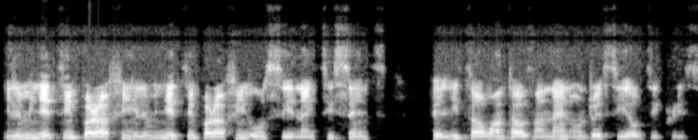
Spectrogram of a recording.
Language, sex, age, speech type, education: Nigerian Pidgin, female, 30-45, spontaneous, tertiary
